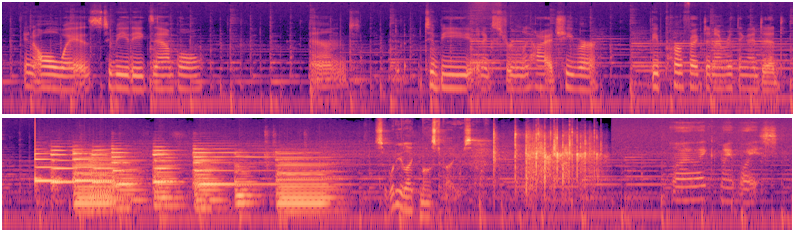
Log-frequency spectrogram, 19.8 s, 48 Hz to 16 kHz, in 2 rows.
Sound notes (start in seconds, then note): 10.3 pleasant piano music; 15.8 audience applauds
